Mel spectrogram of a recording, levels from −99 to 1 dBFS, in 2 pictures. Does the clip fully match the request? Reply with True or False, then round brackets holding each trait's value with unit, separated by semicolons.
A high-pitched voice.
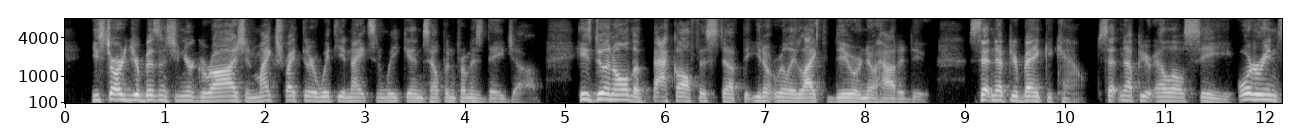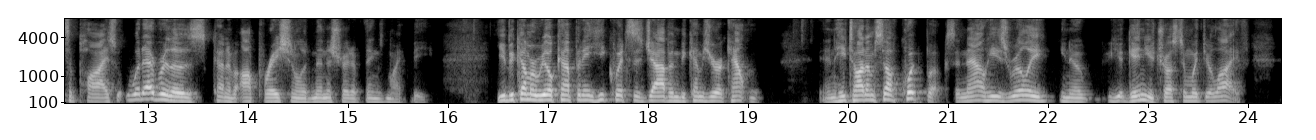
False (140 Hz)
